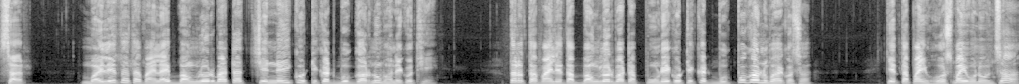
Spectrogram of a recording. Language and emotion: Nepali, angry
